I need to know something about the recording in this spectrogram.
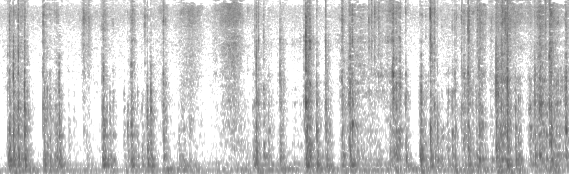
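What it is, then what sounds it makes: Fabric drum lamp shade. Fingertips and nails tap rapidly on the outer wall of a hollow, perforated, fabric-laminated drum lamp shade, producing soft, dull, hollow pats with brief clicky edges. Each tap dies away almost at once over a faint, steady low hum.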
